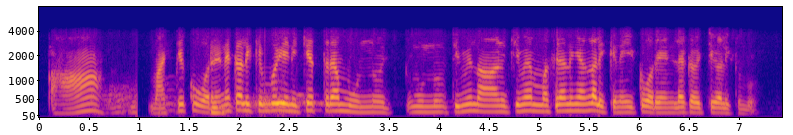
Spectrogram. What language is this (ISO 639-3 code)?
mal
